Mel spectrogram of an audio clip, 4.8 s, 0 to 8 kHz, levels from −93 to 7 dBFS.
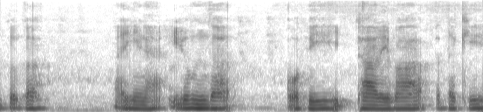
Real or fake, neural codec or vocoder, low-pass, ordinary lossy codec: fake; codec, 16 kHz, 4 kbps, FreqCodec, larger model; none; none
